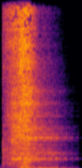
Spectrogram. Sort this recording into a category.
Sound effects > Objects / House appliances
